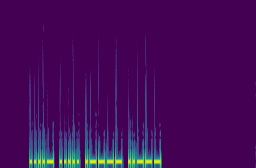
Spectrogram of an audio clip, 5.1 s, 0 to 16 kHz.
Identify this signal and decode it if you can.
Morse code, heard as a keyed tone, about 28 wpm, 700 Hz. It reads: 4512
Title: Numbers - 4-Digit 28wpm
